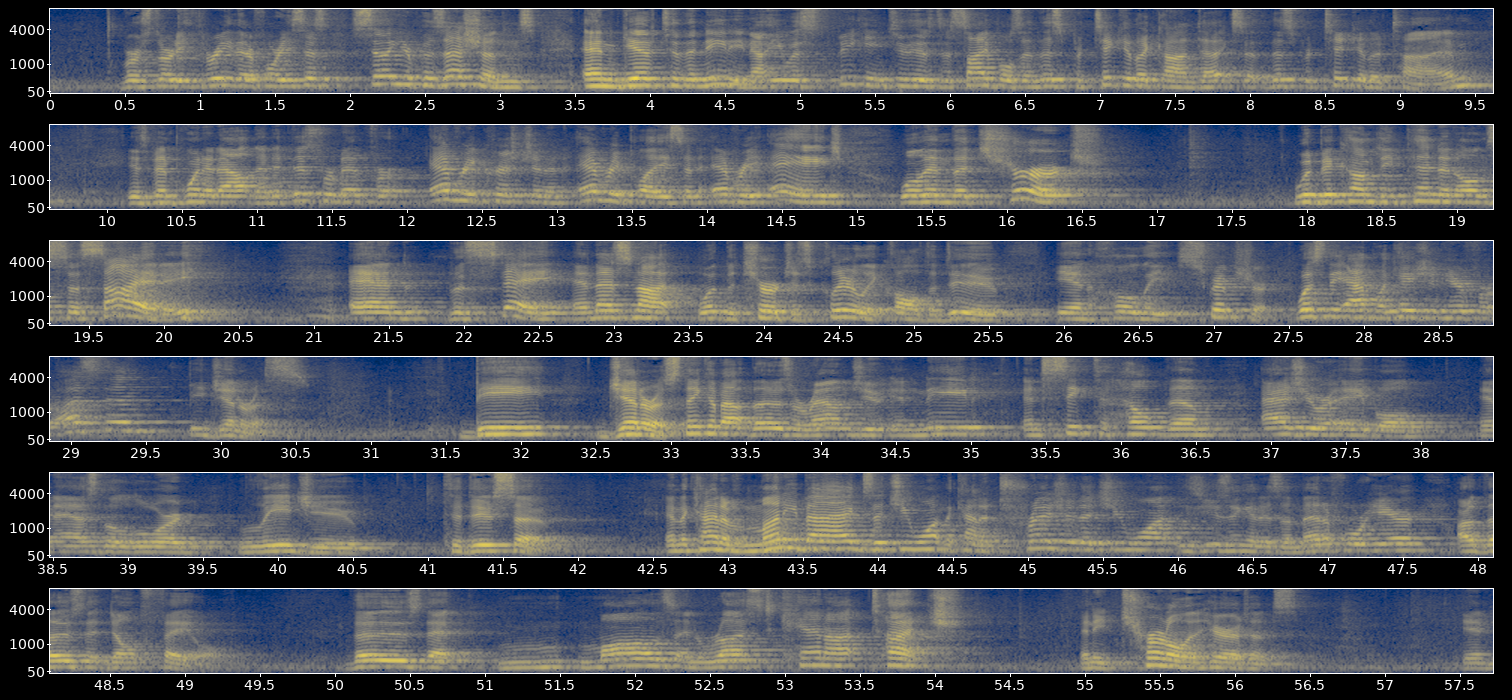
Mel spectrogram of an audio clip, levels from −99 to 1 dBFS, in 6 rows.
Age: 40-59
